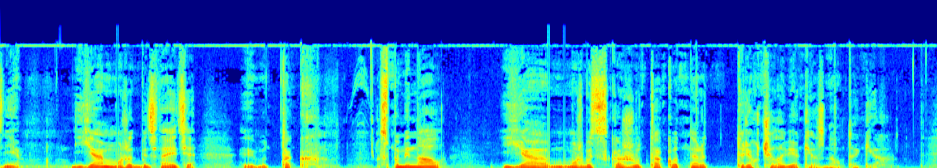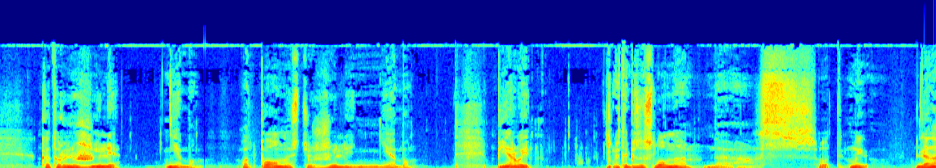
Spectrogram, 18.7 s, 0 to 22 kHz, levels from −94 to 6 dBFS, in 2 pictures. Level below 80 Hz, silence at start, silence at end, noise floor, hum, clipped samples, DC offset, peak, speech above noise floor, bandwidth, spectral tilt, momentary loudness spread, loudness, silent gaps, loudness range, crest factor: -34 dBFS; 0 s; 0 s; -43 dBFS; none; under 0.1%; under 0.1%; 0 dBFS; 28 dB; 17 kHz; -5 dB/octave; 17 LU; -16 LUFS; none; 3 LU; 16 dB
